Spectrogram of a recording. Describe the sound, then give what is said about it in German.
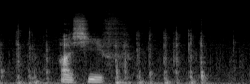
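Computer keyboard typing as a gzip compression command is entered: many quick keystrokes in an uneven rhythm, with a short voiced sound partway through. “Ich tippe ein gzip. Leerzeichen,”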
